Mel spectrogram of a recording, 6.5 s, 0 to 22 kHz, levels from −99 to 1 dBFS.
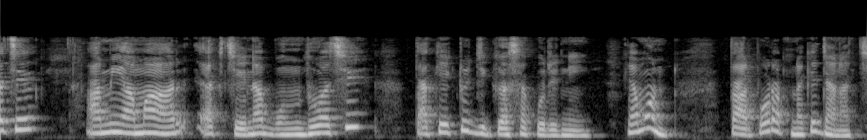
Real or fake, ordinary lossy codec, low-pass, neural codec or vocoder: real; none; 7.2 kHz; none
